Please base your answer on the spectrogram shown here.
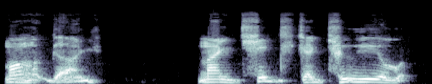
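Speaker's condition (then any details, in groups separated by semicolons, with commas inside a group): Cerebral palsy with speech impediment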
